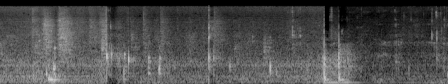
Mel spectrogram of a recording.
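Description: A man slurps a drink up close.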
